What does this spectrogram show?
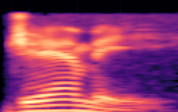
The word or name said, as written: jammy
